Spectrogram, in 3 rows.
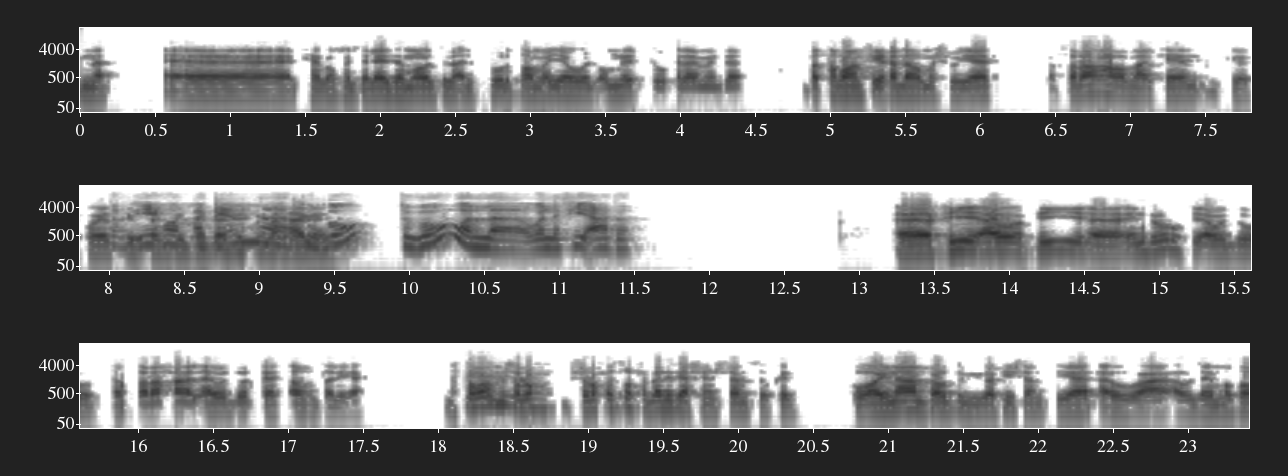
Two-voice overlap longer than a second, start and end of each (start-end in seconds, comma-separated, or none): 8.0-9.6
